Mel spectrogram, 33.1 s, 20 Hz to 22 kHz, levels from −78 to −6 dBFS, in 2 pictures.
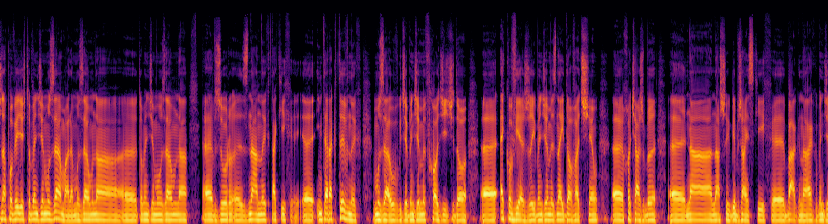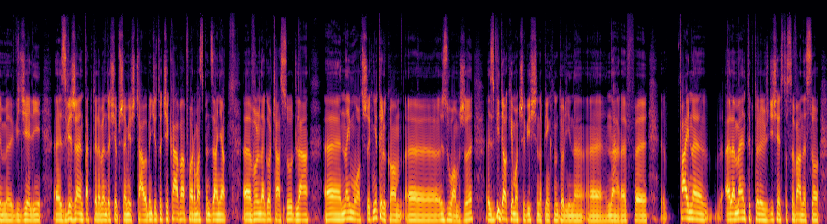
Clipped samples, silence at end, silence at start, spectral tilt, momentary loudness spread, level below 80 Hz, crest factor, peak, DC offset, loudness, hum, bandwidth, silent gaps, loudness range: under 0.1%; 0 s; 0 s; -6 dB/octave; 4 LU; -34 dBFS; 10 dB; -2 dBFS; 0.3%; -13 LUFS; none; 14.5 kHz; none; 1 LU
